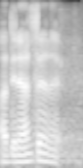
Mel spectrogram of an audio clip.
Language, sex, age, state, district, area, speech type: Malayalam, male, 18-30, Kerala, Idukki, rural, spontaneous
